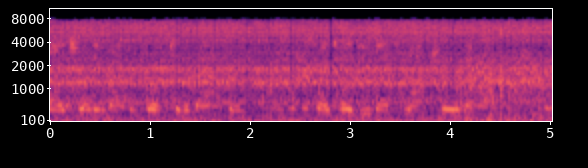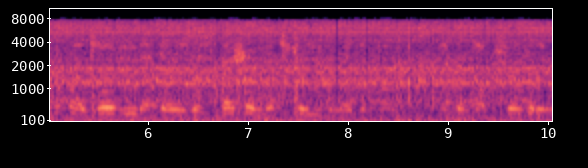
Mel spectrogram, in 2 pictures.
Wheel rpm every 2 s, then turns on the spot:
160, 160, 150, 160, 160.
none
